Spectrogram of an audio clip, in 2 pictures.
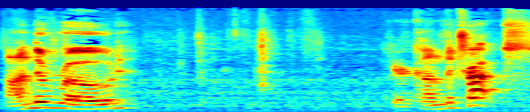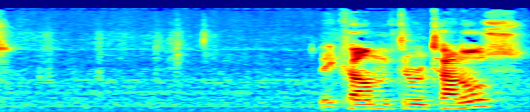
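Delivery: slow, bright picture-book reading; reading to a toddler. Acted. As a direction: read it slow for a little one.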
